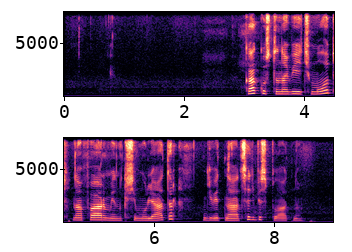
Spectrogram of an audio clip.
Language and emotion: Russian, neutral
